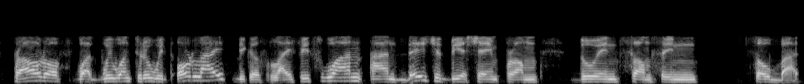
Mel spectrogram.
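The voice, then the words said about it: Speaker with a noticeable accent. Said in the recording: “Love your accent”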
